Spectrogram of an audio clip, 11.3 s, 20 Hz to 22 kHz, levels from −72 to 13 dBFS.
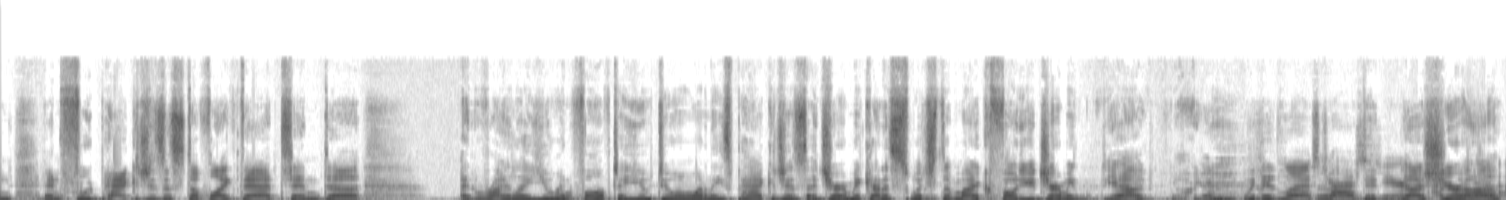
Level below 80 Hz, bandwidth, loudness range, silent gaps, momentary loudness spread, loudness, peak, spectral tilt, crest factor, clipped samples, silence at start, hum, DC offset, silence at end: -34 dBFS; 16 kHz; 2 LU; none; 6 LU; -17 LUFS; -2 dBFS; -4 dB/octave; 14 dB; under 0.1%; 0 s; none; under 0.1%; 0 s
